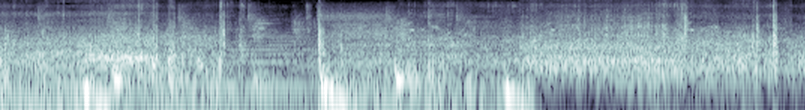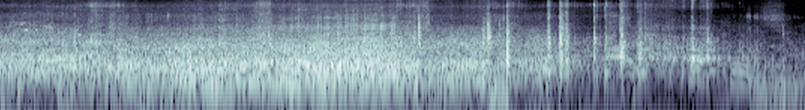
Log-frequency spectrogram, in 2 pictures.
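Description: Skateboard wheels rolling on concrete, with sharp clacks and knocks from the board near the end. Hip-hop music with a heavy beat plays over the first few seconds and cuts off about a third of the way in.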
